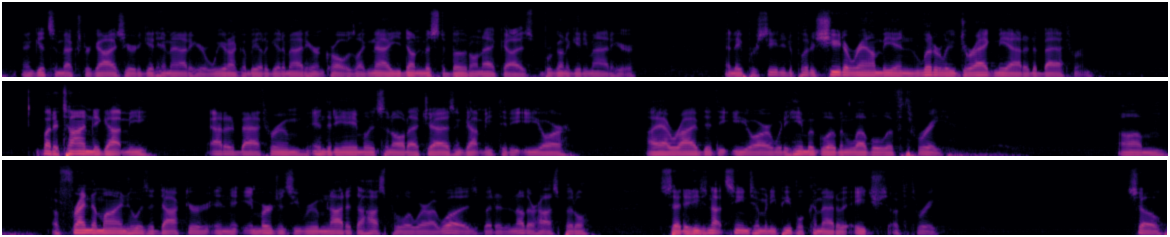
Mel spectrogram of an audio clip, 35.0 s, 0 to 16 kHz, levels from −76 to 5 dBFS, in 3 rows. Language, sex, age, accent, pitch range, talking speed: English, male, 30-49, American, 95-110 Hz, 230 wpm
